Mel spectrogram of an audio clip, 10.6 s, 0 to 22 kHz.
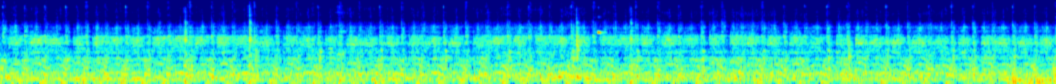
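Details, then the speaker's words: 1973 Ford 4500 industrial diesel backhoe, cold after freezing night, cranking without ether: steady even chuffing on the starter without catching; hard starting, slow to fire, cause unconfirmed. "it does start without ether now which is nice well we'll see I guess it was in the freezing temperatures last night so hopefully it'll fire"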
